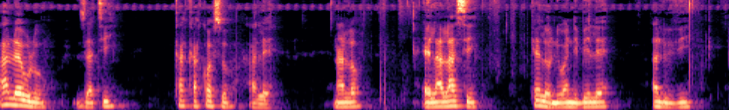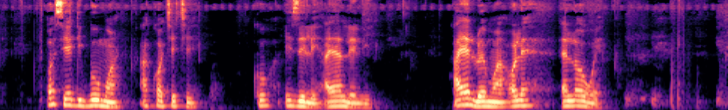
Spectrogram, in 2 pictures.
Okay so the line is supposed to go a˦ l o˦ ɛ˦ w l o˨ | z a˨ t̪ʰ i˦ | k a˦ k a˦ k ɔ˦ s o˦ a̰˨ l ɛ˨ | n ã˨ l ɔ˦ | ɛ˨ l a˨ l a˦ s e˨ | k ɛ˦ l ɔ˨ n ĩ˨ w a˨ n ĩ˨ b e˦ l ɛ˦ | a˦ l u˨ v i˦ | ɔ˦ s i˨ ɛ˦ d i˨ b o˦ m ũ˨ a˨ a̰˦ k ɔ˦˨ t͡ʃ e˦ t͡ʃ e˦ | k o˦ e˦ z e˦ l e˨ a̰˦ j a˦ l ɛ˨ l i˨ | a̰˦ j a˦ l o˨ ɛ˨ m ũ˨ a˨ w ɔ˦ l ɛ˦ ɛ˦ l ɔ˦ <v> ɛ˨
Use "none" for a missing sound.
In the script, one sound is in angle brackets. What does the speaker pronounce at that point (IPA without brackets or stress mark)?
w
